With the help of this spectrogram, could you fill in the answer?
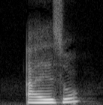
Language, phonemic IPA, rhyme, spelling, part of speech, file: German, /ˈʔalzoː/, -oː, also, conjunction / adverb / interjection, De-also.ogg
- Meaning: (conjunction) so, therefore; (adverb) then, thus, so, hence (Used to connect a sentence or clause with previous information.)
